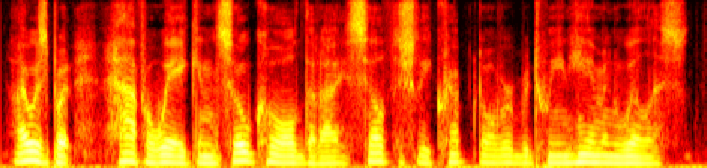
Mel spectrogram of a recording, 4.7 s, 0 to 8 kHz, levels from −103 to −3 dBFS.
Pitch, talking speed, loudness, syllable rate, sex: 115 Hz, 215 wpm, -17 LUFS, 5.4 syllables/s, male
